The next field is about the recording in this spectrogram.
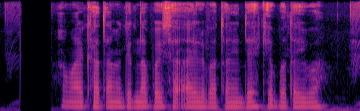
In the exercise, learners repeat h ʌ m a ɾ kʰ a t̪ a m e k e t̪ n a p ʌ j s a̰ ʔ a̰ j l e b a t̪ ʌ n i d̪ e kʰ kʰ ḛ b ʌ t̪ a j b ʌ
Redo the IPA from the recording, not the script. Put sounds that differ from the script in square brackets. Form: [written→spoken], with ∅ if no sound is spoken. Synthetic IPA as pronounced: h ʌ m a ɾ kʰ a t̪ a m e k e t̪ n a p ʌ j s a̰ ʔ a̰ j l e b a t̪ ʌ n i d̪ e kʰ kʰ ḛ b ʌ t̪ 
